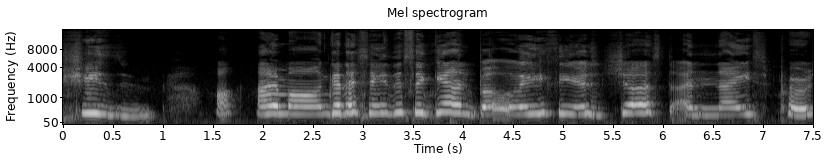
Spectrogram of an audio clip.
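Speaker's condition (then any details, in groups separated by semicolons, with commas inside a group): Cerebral palsy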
